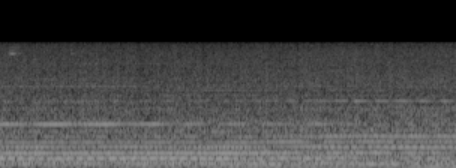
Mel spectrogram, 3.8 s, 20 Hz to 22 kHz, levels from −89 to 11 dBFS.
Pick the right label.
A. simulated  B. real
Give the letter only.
B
